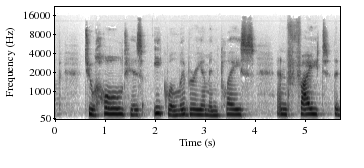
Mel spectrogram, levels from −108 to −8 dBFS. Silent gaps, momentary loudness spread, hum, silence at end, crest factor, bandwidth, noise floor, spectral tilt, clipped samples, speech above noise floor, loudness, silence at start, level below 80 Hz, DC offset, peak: none; 10 LU; none; 0 s; 16 dB; 13 kHz; -53 dBFS; -6 dB/octave; under 0.1%; 33 dB; -20 LUFS; 0.6 s; -82 dBFS; under 0.1%; -4 dBFS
